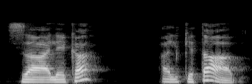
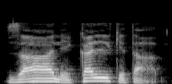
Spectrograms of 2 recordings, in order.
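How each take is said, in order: First: There is a break between the two words. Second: The two words are linked without a break. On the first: The speaker calls it wrong. "there is a bit of a break in between these two" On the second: The speaker calls it right. "This will make the pronunciation more smooth"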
